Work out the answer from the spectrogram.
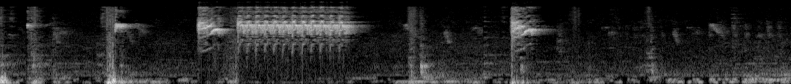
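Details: Sogok ontong, a little spiderhunter, calling in search of a rival, with sharp high chips around a sustained shrill rattling trill lasting about a second and a half, plus a steady low hum underneath.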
